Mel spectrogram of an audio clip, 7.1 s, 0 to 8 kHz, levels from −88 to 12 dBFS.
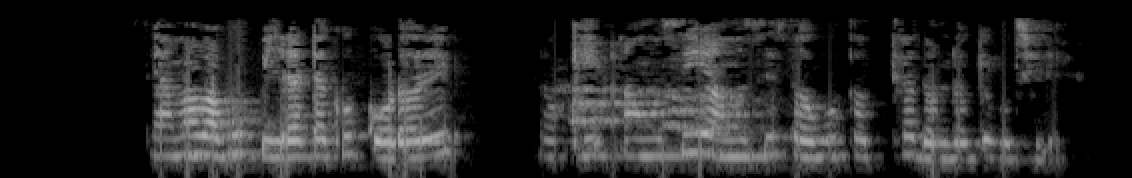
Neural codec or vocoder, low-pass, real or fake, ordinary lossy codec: none; 7.2 kHz; real; MP3, 24 kbps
